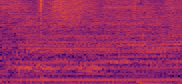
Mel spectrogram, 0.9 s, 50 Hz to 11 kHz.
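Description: Nissan 240SX in Need for Speed Underground 2 with turbo sounds, a steady tuned engine drone throughout a brief moment, loud and continuous with a short sliding pitch shift near the end.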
